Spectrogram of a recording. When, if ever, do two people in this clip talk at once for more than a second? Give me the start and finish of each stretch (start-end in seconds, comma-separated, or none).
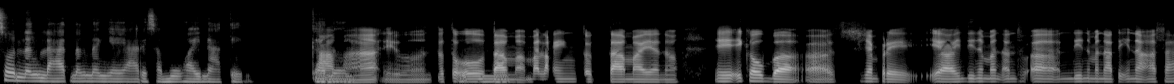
none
